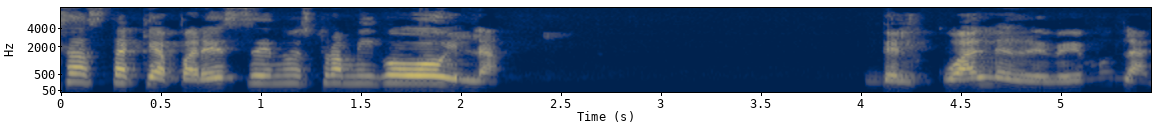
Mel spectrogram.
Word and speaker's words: Euler: Para los que nos están viendo por primera vez, así se pronuncia en alemán. Se pronuncia oila. En español diremos Euler, que nos permite hacer esto, producir ecuaciones diferenciales.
